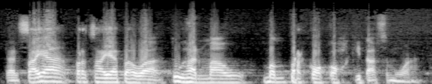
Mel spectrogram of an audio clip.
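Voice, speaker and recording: A man's voice: mid-range voice, a little slow, a little mellow. A male pastor, preaching a sermon and telling stories with acted-out voices. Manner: storytelling, acts out quoted voices, addresses the congregation as "saudara". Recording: long reverb of a large hall.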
